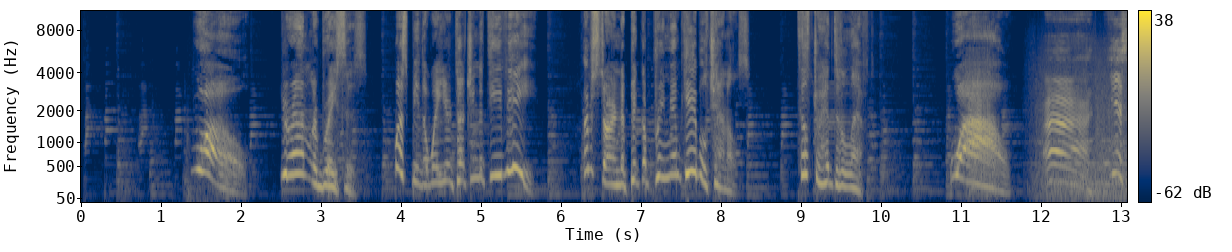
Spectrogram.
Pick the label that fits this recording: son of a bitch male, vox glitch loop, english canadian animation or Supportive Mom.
english canadian animation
